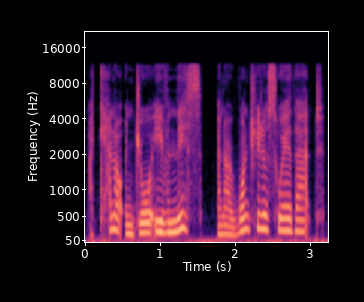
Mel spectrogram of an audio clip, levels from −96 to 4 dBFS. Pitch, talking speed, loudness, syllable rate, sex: 210 Hz, 220 wpm, -17 LUFS, 5.7 syllables/s, female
